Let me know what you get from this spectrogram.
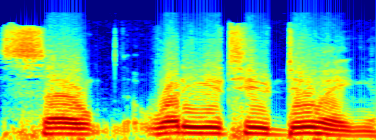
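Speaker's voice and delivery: patronizing, condescending, talking-down tone. Retelling what an officer asked when caught: imitating a condescending tone. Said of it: "in kind of a condescending way".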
